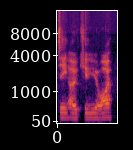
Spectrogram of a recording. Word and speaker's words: Doqui: And forgive me if I pronounce his name wrong, but Robert Doqui, like Doqui.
